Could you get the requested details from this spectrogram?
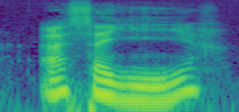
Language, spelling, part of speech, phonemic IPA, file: French, assaillir, verb, /a.sa.jiʁ/, Fr-assaillir.ogg
- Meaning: to assail; to assault; to attack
